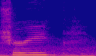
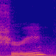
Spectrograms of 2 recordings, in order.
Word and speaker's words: Cherie: to be Sherry shurifet I think you pronounce her name Cherie it reads like Cherry but I'm pretty sure it's shuri um and she was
